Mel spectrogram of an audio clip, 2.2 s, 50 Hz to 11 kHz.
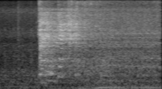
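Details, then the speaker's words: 1976 Cadillac, warmed up after timing adjustments: quiet, then catches instantly on first turn of the key and settles into a steady, even idle; healthy start. "We call that a one hit wonder. Hit that ignition one time and you wonder how it fired up like this."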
